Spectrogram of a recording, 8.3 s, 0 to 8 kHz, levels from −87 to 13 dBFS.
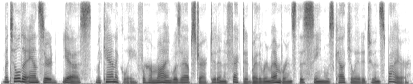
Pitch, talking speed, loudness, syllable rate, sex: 165 Hz, 145 wpm, -19 LUFS, 5.2 syllables/s, female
